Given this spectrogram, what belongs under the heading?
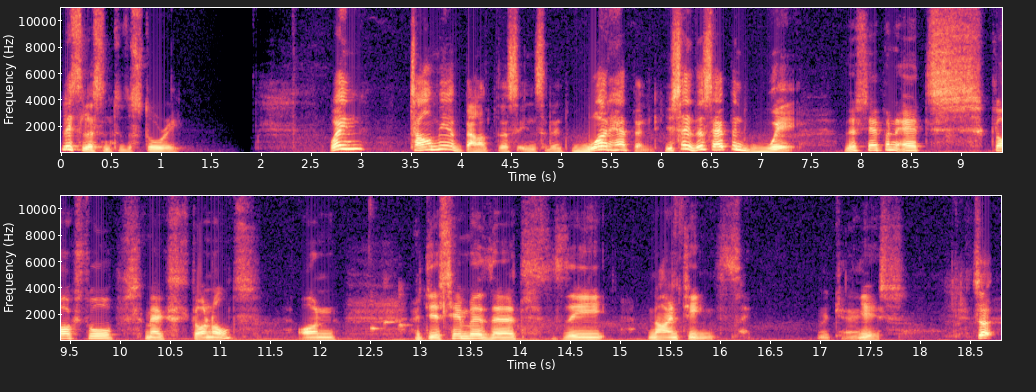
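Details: Adult man who stutters; stuttering.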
